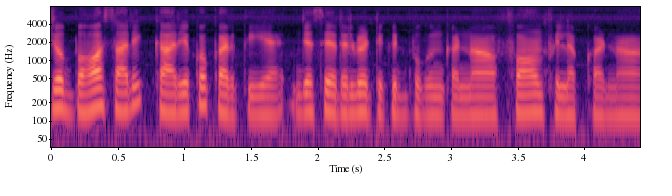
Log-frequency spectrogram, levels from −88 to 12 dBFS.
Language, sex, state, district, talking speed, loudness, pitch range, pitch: Hindi, male, Bihar, Patna, 205 wpm, -20 LUFS, 125-145 Hz, 135 Hz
